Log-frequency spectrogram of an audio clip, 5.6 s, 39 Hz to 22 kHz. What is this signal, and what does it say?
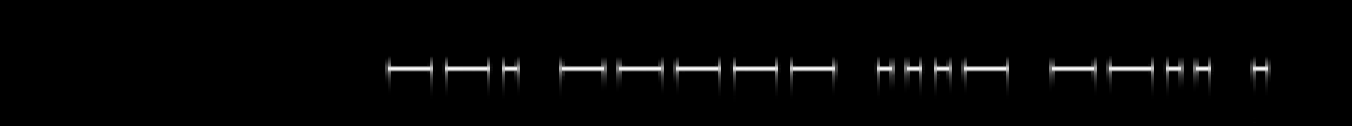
Morse code, heard as a keyed tone, about 20 wpm, 700 Hz. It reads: G0VZE
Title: DXCC-100 Call Signs - 5 Characters - Repeated 3x - 20wpm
